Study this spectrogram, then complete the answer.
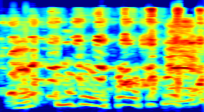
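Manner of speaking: high squeaky laugh through words. Real, not acted. Laughing after the ally joke.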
